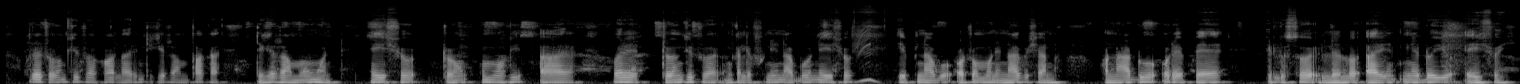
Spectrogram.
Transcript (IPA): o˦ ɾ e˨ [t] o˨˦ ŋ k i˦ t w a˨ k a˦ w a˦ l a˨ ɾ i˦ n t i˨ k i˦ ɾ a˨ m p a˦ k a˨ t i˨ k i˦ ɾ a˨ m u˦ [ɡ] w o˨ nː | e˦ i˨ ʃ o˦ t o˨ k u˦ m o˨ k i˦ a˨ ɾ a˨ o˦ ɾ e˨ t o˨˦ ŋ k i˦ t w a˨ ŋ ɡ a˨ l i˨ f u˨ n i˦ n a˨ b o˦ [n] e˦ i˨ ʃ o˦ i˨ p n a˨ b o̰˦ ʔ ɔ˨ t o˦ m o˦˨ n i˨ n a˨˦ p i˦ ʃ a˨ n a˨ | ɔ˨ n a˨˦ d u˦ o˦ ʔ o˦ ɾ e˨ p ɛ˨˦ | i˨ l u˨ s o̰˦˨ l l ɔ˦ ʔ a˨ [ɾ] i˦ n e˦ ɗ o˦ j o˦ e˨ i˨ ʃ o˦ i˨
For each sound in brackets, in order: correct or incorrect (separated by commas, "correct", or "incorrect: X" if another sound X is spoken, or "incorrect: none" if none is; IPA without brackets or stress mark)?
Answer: correct, incorrect: ŋ, correct, correct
